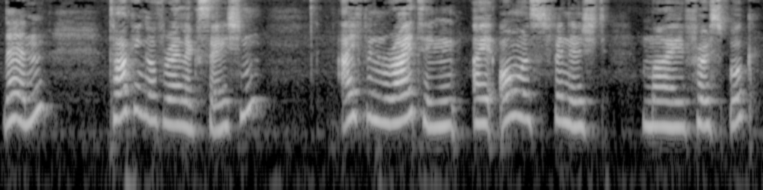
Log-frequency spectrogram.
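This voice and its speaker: A woman with a German accent, a wellness coach gently talking through a casual live video demonstration and often pausing to search for words. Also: high-pitched.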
